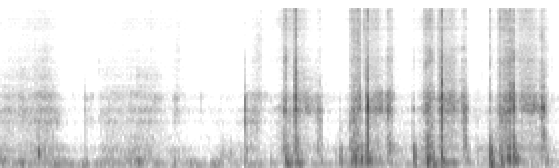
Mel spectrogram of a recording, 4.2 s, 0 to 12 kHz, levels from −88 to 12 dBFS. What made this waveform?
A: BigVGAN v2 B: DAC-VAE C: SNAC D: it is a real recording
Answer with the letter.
C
